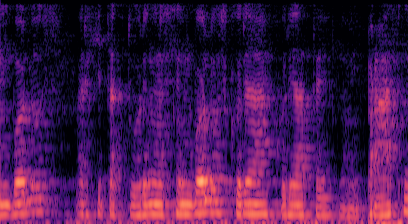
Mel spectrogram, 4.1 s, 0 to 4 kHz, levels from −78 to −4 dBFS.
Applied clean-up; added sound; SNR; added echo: none; none; none; reverberation time 0.8 s.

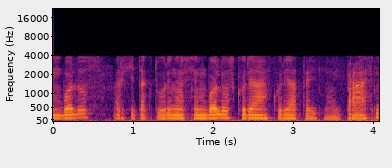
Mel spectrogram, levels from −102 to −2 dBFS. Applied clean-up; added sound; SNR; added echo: none; none; none; none.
